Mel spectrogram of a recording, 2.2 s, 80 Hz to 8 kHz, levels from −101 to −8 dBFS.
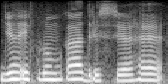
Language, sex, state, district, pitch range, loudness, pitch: Hindi, female, Jharkhand, Palamu, 200-240 Hz, -13 LUFS, 225 Hz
